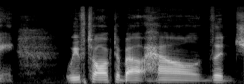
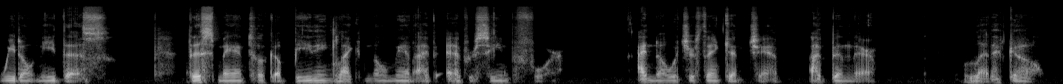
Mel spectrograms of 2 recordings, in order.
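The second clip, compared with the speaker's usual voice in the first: hushed, quiet whisper, even quieter; 3 semitones lower, 8 dB quieter than usual. Retelling a movie trainer's words as he leans over the desk: imitating a quiet whisper. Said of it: "he almost kinda quietly whispers".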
